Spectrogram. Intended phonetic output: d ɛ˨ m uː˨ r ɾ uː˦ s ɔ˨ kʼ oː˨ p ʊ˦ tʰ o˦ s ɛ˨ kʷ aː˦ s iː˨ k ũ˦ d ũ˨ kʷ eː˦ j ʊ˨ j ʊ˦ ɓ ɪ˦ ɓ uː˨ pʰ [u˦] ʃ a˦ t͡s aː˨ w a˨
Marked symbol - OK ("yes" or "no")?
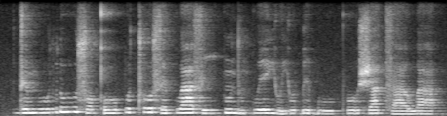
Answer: no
